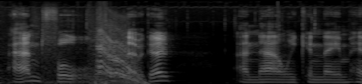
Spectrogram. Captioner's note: record Scratches Sound Effect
